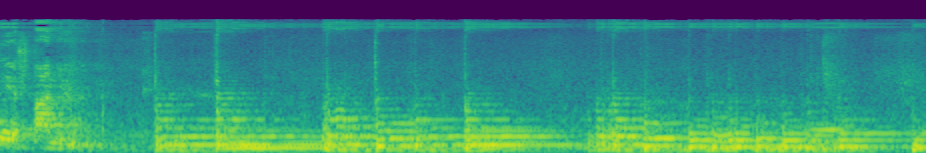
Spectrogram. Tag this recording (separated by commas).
playing double bass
